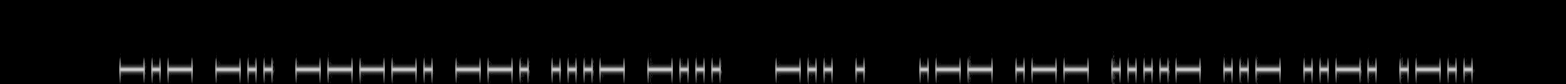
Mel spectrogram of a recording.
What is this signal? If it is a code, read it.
Morse code, heard as a keyed tone, about 15 wpm, 700 Hz. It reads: KD9GVB DE WW4UFL
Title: USA Callsign DE Callsign - 6 Characters - 15wpm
